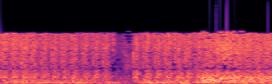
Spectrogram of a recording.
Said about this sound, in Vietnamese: Vừa lúc ấy, một đám trung đội nằm tập sẵn ở bên kia đường cũng bắt đầu cho nổ súng và tung lựu đạn lên ao ở phía sau lưng địch quân.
